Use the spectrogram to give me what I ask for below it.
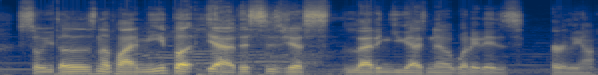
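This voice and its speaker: Music plays in the background while a man speaks. His pitch is fairly low and his pace fairly quick. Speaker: student. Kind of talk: casual explainer talk to camera. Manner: casual, conversational.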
